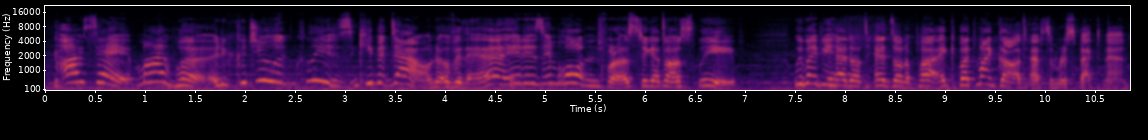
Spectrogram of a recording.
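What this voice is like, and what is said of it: Put-on posh royal British accent. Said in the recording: “I only have one royal accent, and that seems to be it.”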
